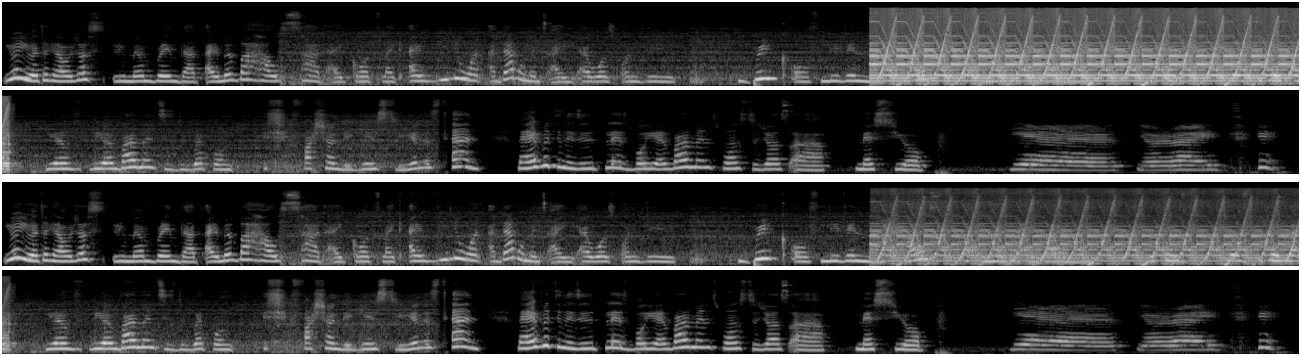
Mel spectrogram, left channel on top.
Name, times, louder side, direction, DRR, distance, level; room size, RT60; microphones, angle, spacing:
voice 1, 0.0-6.7 7.4-9.3 9.6-10.9 11.5-13.1 13.4-15.3 15.6-17.7 18.1-21.2 21.5-22.2, right 2 dB, 15° right, 0.4 m, -23 dB
sound 1, 2.7-17.4, equal, 10° left, 1.8 m, -41 dB
sound 2, 8.7-13.1, left 7 dB, 80° left, 0.8 m, -16 dB
voice 2, 23.0-25.8, right 1 dB, 35° left, 2.7 m, -30 dB
10.5 x 4.7 x 3.3 m
head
